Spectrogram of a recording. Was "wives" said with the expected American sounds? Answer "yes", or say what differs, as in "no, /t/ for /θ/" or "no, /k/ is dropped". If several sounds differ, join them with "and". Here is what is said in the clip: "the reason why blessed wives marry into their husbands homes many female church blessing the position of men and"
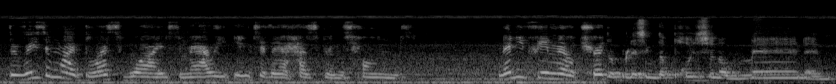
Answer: yes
